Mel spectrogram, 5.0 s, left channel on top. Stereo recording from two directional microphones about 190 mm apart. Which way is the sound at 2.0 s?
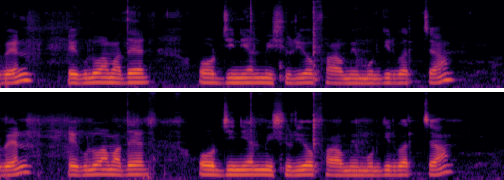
5° left (ahead or behind).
